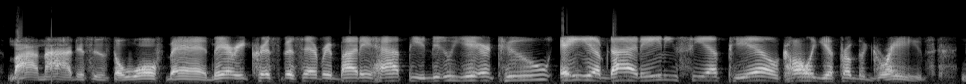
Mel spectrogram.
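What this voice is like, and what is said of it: Imitates another person's voice. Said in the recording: “I can do a Wolfman Jack imitation.”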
